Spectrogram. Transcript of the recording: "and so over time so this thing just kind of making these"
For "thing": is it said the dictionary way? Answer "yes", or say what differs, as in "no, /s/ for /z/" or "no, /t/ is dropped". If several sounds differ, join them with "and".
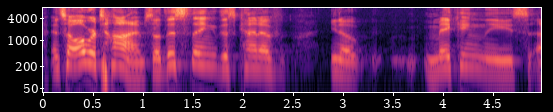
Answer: yes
